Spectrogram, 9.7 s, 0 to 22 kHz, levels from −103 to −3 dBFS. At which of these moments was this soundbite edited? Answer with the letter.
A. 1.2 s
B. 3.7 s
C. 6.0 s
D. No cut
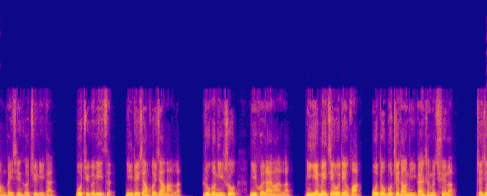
C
